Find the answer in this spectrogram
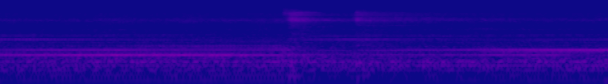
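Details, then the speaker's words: Home oxygen concentrator running in the background during a painting session: steady low mechanical hum with faint tones and a brief hiss near the middle. "sorry about that noise that's actually my oxygen machine running in the background if you hear that it drives it crazy"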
